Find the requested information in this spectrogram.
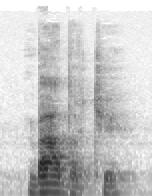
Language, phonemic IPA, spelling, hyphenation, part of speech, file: Dutch, /ˈbaː.dər.tjə/, badertje, ba‧der‧tje, noun, Nl-badertje.ogg
- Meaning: diminutive of bader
